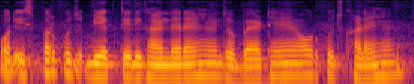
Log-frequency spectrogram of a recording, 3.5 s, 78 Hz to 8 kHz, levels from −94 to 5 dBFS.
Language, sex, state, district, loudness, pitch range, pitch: Hindi, male, Uttar Pradesh, Shamli, -17 LUFS, 115-125 Hz, 120 Hz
